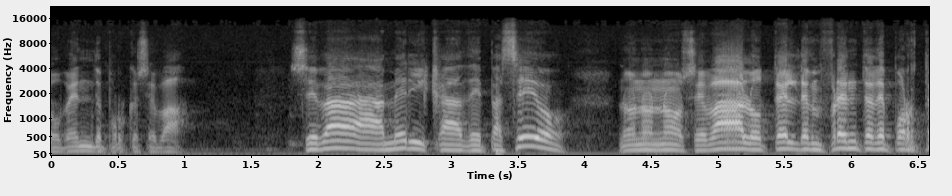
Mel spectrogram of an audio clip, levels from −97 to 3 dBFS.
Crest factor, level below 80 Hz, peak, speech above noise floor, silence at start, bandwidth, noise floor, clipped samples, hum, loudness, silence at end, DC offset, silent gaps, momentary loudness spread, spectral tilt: 18 dB; -54 dBFS; -8 dBFS; 32 dB; 0 s; 16 kHz; -57 dBFS; under 0.1%; none; -24 LUFS; 0 s; under 0.1%; none; 15 LU; -4.5 dB/octave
